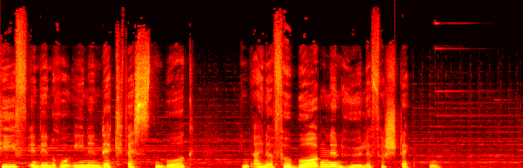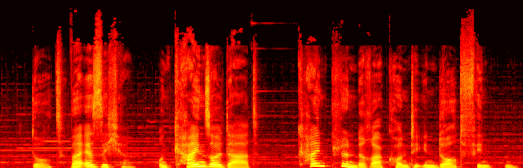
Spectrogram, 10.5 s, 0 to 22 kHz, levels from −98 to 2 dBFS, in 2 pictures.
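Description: At 3.95 s a repeated buffer gives a brief click. A tiny block, about 1.45 ms and fitting a 64-sample buffer, played twice when new audio arrived late.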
